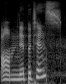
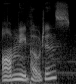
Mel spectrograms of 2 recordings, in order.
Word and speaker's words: omnipotence: or as the kids like to say, omnipotence. Omnipotence is one of those words that I read as omni potence every time.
